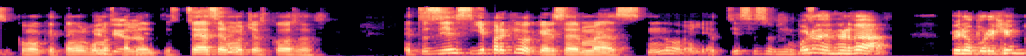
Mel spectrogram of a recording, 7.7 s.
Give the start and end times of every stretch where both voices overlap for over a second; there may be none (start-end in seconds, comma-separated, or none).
none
